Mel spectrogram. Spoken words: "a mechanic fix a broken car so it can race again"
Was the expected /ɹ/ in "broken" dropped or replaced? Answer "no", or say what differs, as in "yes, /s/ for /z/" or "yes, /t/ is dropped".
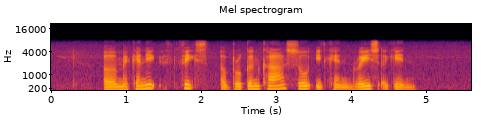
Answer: no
